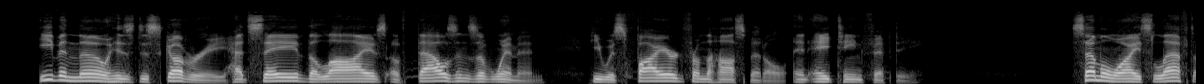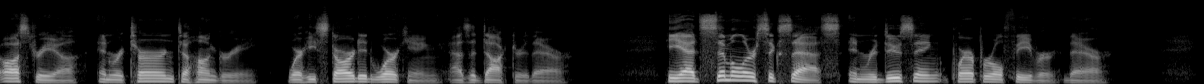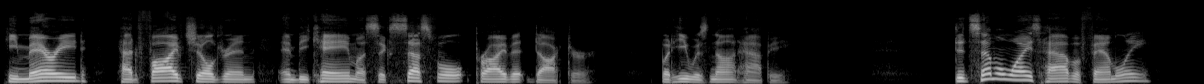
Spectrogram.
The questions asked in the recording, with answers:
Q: Did Semmelweis have a family?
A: Yes, he had a family. He married and had 5 children.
